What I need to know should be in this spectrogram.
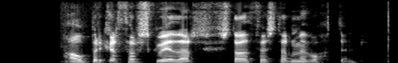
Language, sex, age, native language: Icelandic, male, 18-19, Icelandic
